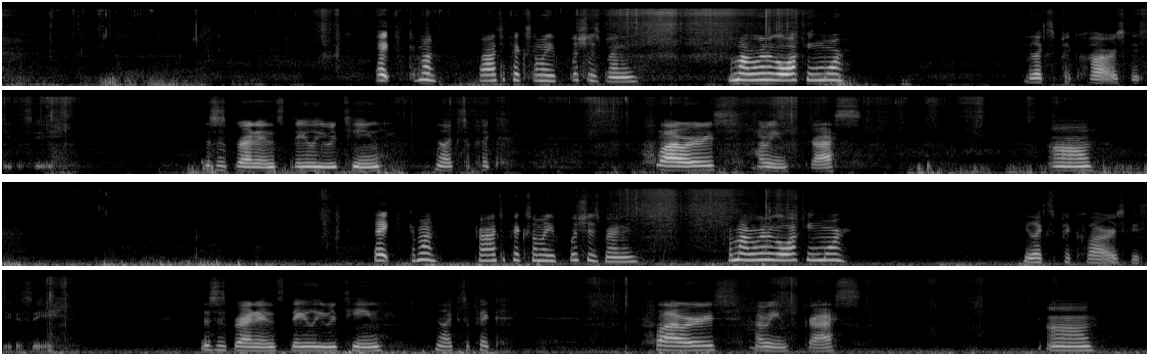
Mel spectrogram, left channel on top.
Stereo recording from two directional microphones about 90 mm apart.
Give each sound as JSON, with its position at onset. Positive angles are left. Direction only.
{"t": 3.7, "sound": "speech", "side_deg": 15}
{"t": 4.8, "sound": "speech", "side_deg": 5}
{"t": 6.2, "sound": "a sound", "side_deg": 45}
{"t": 7.3, "sound": "speech", "side_deg": 5}
{"t": 10.2, "sound": "speech", "side_deg": 10}
{"t": 13.5, "sound": "speech", "side_deg": 10}
{"t": 15.8, "sound": "speech", "side_deg": 15}
{"t": 17.4, "sound": "a sound", "side_deg": 35}
{"t": 18.0, "sound": "speech", "side_deg": 10}
{"t": 21.9, "sound": "speech", "side_deg": -10}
